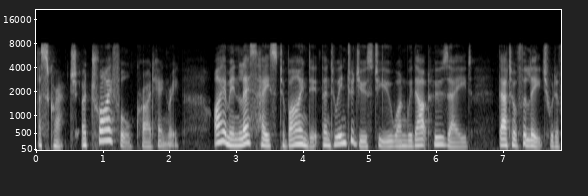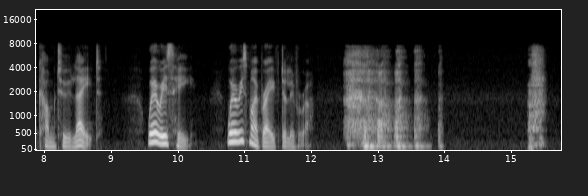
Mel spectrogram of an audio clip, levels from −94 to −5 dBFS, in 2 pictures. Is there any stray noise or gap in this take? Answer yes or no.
yes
